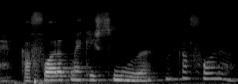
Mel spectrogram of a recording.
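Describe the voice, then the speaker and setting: A woman's medium-pitched, somewhat breathy voice has a dark, mellow tone and very wide pitch swings. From Portugal. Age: 40s. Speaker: blogger. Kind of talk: casual interview.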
